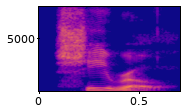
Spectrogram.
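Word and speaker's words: shiro: And castle is shirro. Shirro is spelled s h i r o.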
